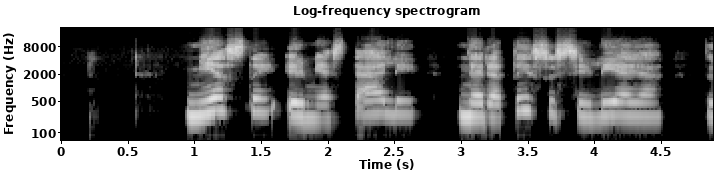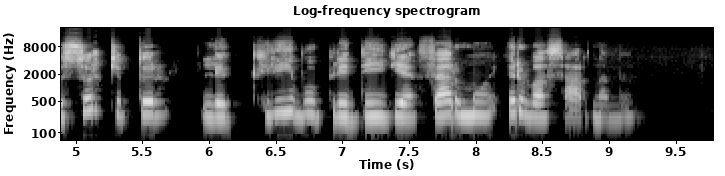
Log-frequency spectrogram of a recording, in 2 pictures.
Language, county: Lithuanian, Vilnius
